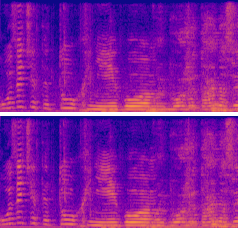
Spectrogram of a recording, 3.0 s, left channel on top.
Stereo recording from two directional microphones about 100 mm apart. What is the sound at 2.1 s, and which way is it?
Speech, 15° left (ahead or behind).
